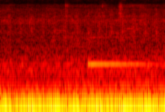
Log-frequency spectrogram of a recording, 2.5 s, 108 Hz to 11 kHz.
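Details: 2014 Ram 3500 6.7 Cummins diesel starting after a connector repair for a won't-start or cuts-off-while-driving fault: deep, steady rumble with even firing, smooth healthy idle.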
